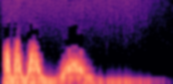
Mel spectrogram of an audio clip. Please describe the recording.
Something hits a energy shield
arcade, computer, damage, games, laboratory, laser, protection, robot, shield, space-war, video-games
